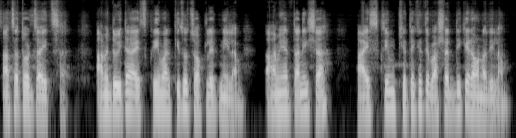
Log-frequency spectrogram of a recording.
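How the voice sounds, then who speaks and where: A man narrating a romantic audio story in the first person, with plain, even storytelling and casual banter. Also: medium pitch, moderate pace, vocal fry. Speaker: narrator and lead voice actor.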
